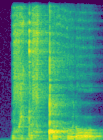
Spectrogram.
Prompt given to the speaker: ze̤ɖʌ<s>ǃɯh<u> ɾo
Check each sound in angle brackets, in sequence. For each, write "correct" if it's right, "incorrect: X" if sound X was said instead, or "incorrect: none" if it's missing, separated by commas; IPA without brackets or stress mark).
correct, correct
